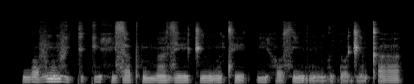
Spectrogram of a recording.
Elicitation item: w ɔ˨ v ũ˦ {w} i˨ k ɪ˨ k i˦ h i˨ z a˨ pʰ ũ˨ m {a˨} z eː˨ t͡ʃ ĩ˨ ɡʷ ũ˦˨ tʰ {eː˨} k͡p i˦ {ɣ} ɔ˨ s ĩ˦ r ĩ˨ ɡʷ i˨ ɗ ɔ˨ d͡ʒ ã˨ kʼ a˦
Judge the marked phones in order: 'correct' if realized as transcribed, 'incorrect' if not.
incorrect: v, incorrect: ã˨, correct, incorrect: h

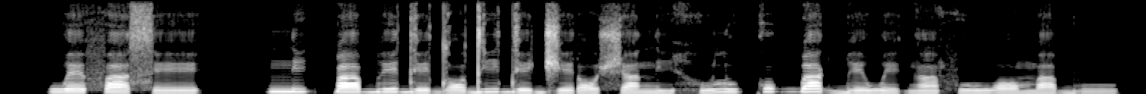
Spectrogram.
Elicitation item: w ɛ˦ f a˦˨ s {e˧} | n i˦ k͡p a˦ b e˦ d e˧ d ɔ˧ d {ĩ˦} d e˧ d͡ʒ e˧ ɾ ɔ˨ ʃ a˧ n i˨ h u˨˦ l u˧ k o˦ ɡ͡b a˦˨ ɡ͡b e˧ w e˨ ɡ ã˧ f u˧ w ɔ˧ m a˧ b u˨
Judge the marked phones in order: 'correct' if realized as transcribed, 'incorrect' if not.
correct, incorrect: i˦

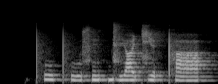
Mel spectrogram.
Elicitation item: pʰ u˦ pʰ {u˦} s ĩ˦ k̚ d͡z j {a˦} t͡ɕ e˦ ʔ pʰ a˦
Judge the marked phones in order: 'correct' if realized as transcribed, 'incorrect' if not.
incorrect: u˧, correct

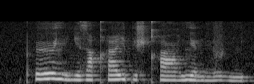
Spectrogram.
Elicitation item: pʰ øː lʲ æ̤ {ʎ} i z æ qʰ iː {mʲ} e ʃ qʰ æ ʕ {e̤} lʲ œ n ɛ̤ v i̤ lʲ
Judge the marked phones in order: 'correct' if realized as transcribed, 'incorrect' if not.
correct, incorrect: pʲ, incorrect: i̤

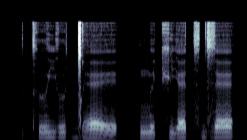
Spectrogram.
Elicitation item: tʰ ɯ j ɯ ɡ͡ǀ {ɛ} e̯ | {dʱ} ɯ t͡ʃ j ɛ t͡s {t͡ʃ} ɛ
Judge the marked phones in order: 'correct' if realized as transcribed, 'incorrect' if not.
correct, incorrect: n, incorrect: d͡z

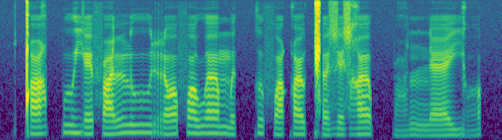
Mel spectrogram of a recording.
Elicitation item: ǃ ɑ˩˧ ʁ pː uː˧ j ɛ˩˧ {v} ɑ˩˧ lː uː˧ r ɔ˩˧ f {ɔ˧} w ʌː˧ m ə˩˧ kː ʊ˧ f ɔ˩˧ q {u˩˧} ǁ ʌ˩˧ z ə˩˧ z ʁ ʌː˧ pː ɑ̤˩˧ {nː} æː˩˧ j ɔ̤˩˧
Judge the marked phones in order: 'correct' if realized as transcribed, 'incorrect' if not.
incorrect: f, correct, correct, correct

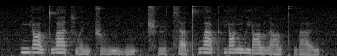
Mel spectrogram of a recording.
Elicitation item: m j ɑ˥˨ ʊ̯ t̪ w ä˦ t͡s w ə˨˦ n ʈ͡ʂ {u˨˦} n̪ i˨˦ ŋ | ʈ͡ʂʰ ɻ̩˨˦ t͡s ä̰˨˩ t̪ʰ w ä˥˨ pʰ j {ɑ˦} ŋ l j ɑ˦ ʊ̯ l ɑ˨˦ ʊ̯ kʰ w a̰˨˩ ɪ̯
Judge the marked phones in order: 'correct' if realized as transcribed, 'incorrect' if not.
correct, correct

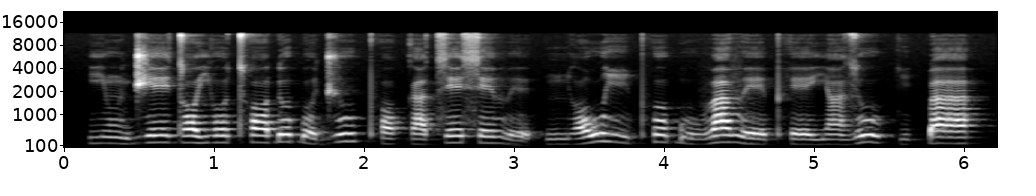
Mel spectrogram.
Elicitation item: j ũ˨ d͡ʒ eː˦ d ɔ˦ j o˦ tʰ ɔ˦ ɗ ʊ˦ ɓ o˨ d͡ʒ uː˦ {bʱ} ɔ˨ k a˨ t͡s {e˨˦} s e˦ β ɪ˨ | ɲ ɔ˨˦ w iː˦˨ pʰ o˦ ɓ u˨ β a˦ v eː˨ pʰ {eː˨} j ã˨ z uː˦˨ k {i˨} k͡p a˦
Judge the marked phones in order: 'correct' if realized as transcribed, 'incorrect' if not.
incorrect: pʰ, incorrect: e˦, correct, correct

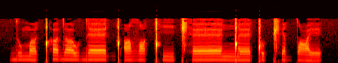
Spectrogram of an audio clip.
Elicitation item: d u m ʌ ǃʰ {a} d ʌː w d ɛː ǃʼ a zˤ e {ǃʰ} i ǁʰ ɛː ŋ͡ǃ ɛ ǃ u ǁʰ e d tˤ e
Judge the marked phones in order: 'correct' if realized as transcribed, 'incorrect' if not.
incorrect: ʌ, correct

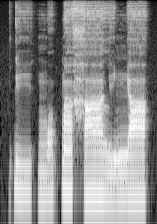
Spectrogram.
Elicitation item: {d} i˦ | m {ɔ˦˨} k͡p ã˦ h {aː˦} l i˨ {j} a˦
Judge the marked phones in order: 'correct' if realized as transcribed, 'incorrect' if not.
incorrect: ɗ, incorrect: ɔ˨˦, correct, incorrect: ɲ

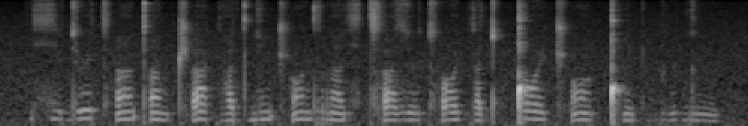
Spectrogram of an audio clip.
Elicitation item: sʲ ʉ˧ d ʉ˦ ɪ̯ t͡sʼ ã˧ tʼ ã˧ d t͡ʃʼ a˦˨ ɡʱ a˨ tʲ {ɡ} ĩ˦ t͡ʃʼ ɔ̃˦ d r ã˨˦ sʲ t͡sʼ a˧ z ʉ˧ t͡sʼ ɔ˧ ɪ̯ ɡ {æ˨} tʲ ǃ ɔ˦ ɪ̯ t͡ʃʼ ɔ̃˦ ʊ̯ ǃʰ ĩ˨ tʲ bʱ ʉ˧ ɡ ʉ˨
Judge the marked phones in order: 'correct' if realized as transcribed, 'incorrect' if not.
correct, incorrect: a˨

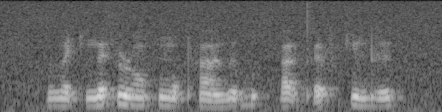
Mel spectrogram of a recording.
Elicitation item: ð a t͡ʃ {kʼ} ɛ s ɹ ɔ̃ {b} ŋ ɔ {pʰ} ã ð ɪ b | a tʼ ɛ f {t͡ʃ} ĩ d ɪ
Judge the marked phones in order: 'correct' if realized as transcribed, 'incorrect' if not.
incorrect: ŋ, incorrect: f, correct, correct

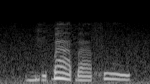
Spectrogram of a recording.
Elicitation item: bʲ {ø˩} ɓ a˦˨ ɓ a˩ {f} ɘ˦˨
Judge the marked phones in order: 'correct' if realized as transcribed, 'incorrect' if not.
incorrect: e˩, correct

